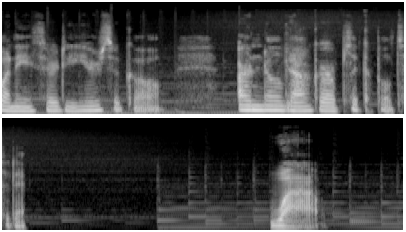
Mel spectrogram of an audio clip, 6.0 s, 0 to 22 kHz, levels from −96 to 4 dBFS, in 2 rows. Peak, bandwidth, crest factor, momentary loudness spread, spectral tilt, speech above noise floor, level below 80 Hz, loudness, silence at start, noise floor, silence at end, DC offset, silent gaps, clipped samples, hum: -2 dBFS; 11 kHz; 20 dB; 16 LU; -6 dB/octave; 49 dB; -54 dBFS; -21 LUFS; 0 s; -69 dBFS; 0.65 s; under 0.1%; none; under 0.1%; none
